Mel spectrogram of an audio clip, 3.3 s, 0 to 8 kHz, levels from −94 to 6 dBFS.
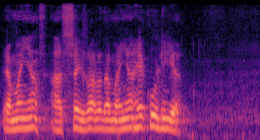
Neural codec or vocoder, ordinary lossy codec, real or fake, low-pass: vocoder, 44.1 kHz, 128 mel bands, Pupu-Vocoder; none; fake; 7.2 kHz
